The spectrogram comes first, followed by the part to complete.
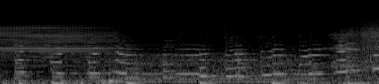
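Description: Music with steady low engine-like rumble and tonal instrumental notes; no animal sounds are heard.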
